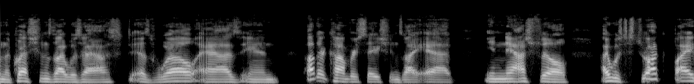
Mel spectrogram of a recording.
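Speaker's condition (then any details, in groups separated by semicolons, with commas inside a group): No condition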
